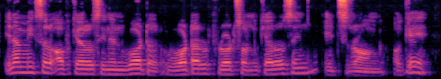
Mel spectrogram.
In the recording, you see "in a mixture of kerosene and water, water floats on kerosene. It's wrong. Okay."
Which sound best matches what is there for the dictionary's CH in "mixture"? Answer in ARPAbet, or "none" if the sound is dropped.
none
